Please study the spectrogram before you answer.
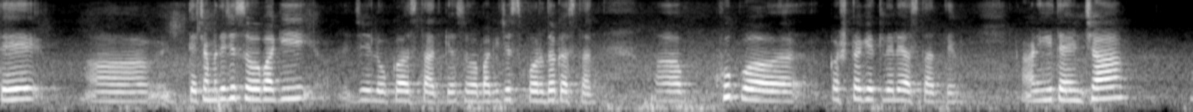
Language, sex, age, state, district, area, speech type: Marathi, female, 45-60, Maharashtra, Ratnagiri, rural, spontaneous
